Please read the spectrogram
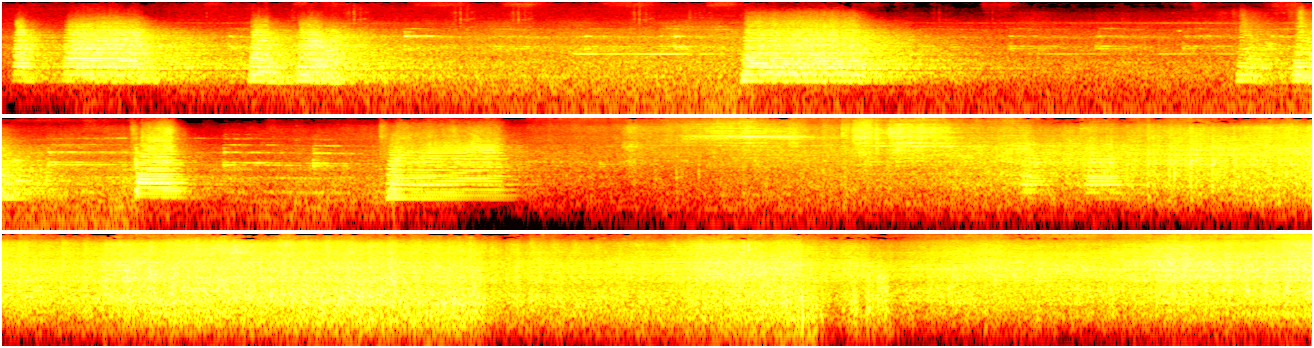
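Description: Freight locomotive's multi-tone air horn sounding six blasts, some long and some short, over the first thirteen seconds or so as the train approaches. After that the freight cars roll past with steady, growing wheel clatter and rail noise.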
